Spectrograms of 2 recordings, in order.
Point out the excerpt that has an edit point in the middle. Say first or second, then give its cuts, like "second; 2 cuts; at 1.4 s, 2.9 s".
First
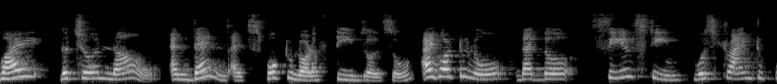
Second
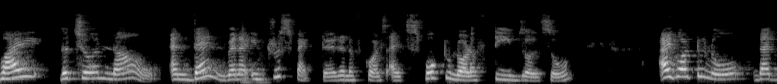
first; 2 cuts; at 2.2 s, 4.1 s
